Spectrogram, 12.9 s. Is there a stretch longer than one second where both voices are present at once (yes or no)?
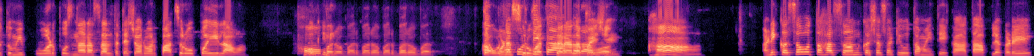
yes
